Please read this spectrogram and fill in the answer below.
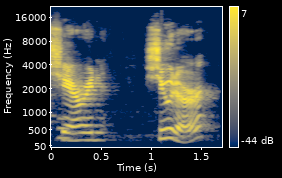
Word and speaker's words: Sharone Chuter: Not only do we have Sharon Chuter, right?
